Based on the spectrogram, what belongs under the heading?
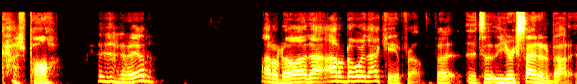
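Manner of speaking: real emotion welling up mid-answer; choked up. Real, not acted. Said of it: "you're making me cry".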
